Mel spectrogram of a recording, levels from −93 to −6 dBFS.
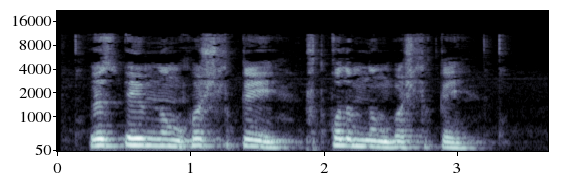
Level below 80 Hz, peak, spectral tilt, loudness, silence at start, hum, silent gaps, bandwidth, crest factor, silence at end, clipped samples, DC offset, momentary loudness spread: -62 dBFS; -4 dBFS; -6.5 dB/octave; -21 LUFS; 0.25 s; none; none; 11.5 kHz; 16 dB; 0.55 s; under 0.1%; under 0.1%; 10 LU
